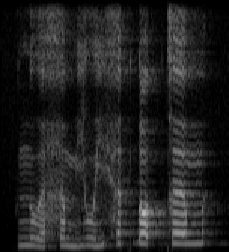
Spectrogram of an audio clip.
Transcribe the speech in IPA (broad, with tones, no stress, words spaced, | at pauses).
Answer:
nu˨˩˨ə̯hə˨˩m ju˨˩˦jhə˦˥k̚ɗɔ˦˥t̚ kə˧m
